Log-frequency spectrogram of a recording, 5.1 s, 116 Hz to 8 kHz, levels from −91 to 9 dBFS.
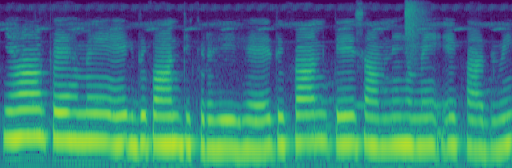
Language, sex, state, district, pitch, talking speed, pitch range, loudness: Hindi, female, Haryana, Charkhi Dadri, 215 Hz, 165 wpm, 205-220 Hz, -12 LUFS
